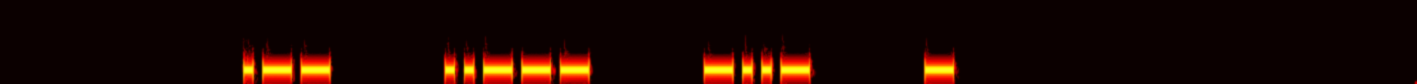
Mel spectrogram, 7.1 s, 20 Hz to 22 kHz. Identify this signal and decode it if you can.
Morse code, heard as a keyed tone, about 25 wpm, spaced as for 12 wpm, 700 Hz. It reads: W2XT
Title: USA Call Signs - 4x Character Spacing - 25wpm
